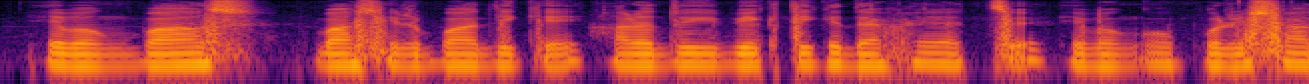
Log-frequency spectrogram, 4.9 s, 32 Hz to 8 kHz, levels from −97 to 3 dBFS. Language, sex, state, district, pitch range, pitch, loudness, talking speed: Bengali, male, West Bengal, Dakshin Dinajpur, 115-120 Hz, 115 Hz, -22 LUFS, 185 wpm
